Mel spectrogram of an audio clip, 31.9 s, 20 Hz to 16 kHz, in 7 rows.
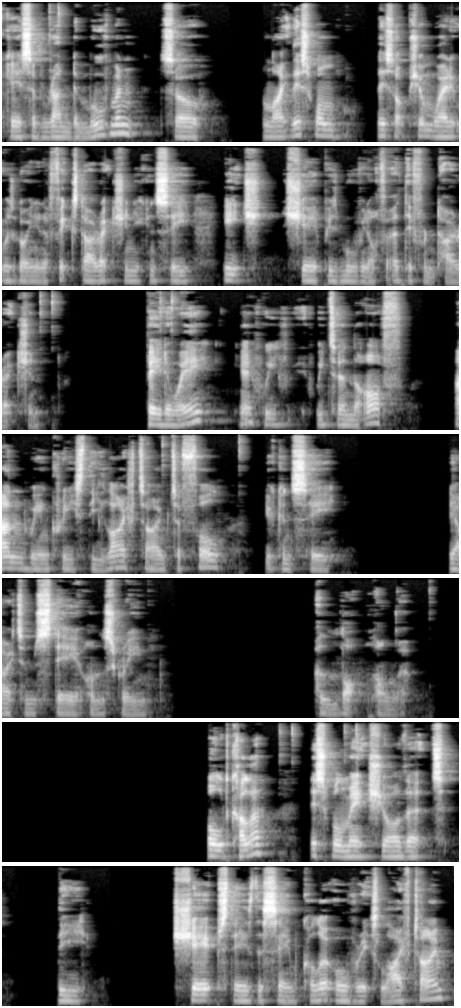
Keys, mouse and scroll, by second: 0.5 click, 9.5 click, 10.7 click, 15.3 click, 22.5 click, 24.3 click, 25.6 click, 26.3 click.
